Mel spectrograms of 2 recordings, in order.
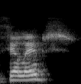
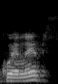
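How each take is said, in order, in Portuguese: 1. A palavra começa com um som 's'. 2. A palavra começa com um som 'ko-eh'. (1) "em geral digo celebs" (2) "Mas escreve-se coelebs"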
